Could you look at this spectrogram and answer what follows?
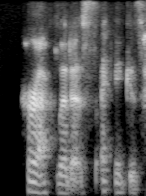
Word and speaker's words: Heraclitus: the listening I hope I'm saying that right heraclitus I think is how you say it he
